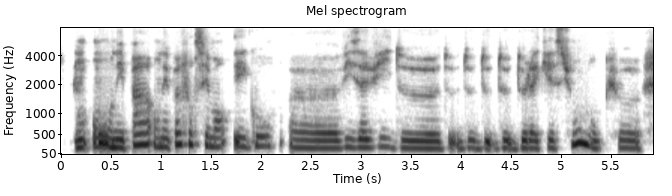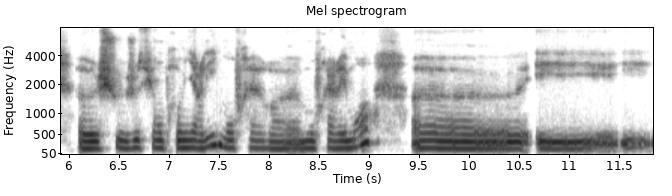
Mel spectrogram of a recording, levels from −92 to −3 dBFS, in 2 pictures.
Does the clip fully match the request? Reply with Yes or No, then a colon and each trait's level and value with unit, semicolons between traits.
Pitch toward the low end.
No: medium, 180 Hz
